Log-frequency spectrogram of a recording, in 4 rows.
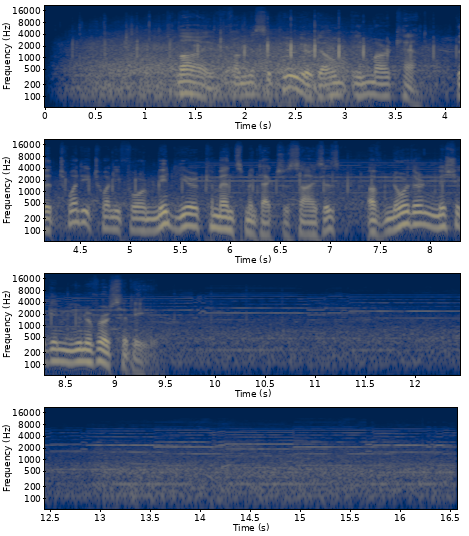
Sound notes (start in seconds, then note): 0.3 crowd applauding; 10.0 spirited instrumental music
